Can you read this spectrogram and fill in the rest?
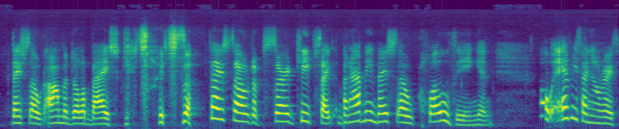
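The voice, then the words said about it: Old-timey Southern accent. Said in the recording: “I love that accent. That's hilarious. It's kind of like Southern with old-timey.”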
